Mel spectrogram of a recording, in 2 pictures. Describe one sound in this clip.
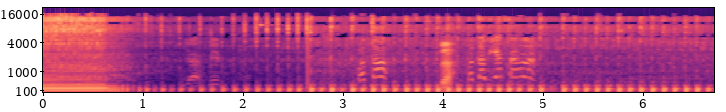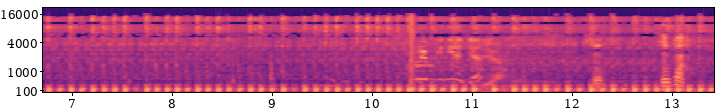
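A small engine putters steadily as a go-kart drives over dirt.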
